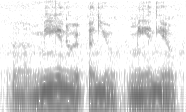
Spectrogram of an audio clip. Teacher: If we switch the order, me and you, there is ye sound inserted.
